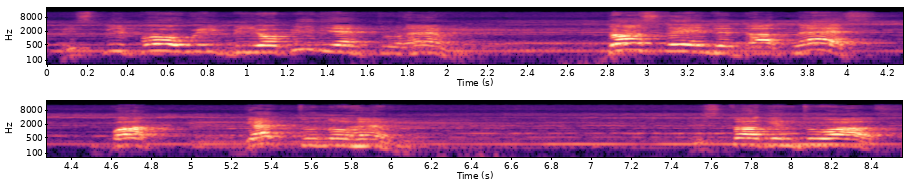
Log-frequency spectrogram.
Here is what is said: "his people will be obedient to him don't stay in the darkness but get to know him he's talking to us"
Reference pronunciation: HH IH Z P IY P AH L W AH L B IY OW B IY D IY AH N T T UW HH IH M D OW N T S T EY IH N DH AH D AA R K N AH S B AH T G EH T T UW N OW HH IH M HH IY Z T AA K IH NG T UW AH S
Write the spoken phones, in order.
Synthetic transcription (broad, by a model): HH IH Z P IY P AH L W AH L B IY OW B IY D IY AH N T T UW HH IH M D OW N T S T EY IH N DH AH D AA R K N AH S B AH T G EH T T UW N OW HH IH M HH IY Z T AA K IH NG T UW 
